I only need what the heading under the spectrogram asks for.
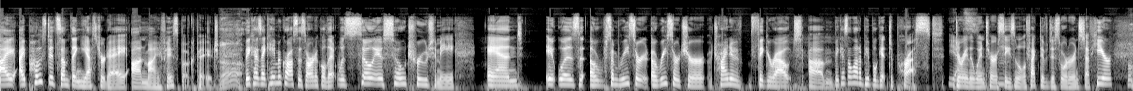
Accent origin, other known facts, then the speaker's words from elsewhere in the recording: Chicago, Illinois, United States; now in Wisconsin, United States; because I grew up in Chicago, where everybody spent the entire winter complaining about the winter. And then I moved to Wisconsin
